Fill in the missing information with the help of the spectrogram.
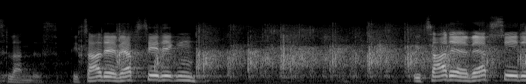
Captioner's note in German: Beifall bei der CDU und dem BÜNDNIS 90/DIE GRÜNEN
